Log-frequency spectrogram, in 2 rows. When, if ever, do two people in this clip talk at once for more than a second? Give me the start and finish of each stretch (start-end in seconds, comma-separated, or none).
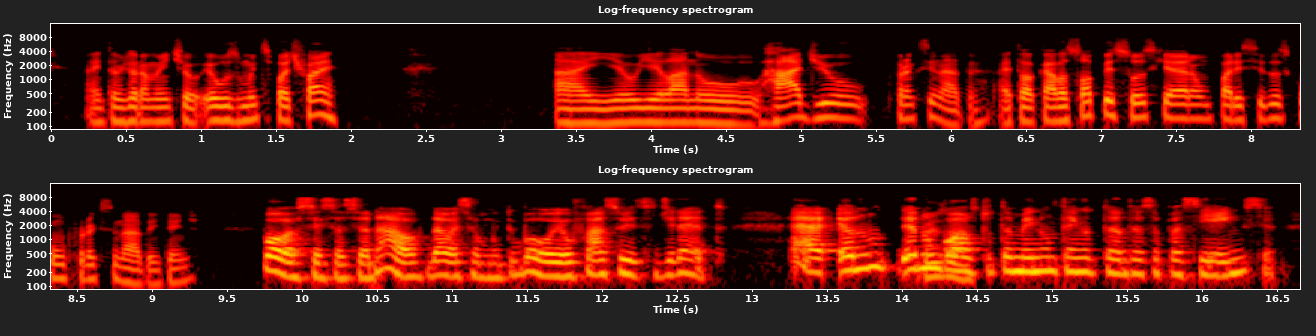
none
